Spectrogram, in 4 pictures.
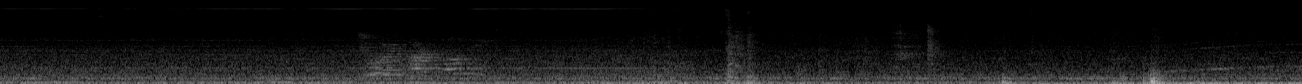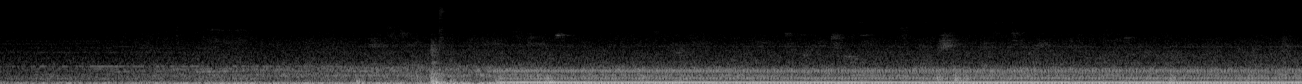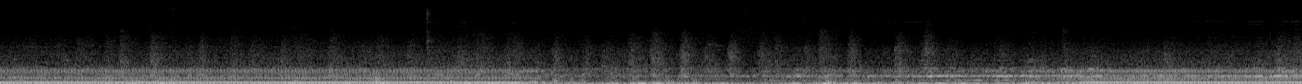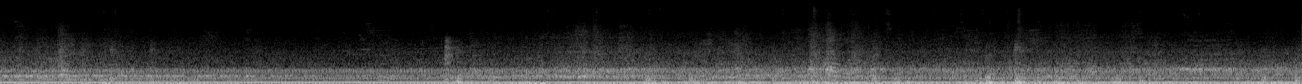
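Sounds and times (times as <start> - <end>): train low hum: 0.0 - 52.0
train wheels rumbling: 6.1 - 52.0
train motor whine: 11.5 - 31.9, 33.5 - 52.0.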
